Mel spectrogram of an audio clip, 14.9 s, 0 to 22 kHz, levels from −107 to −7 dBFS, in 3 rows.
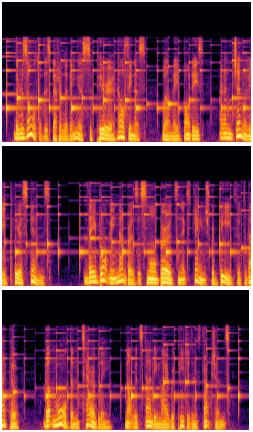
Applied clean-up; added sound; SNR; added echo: neural mask model RNNoise.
